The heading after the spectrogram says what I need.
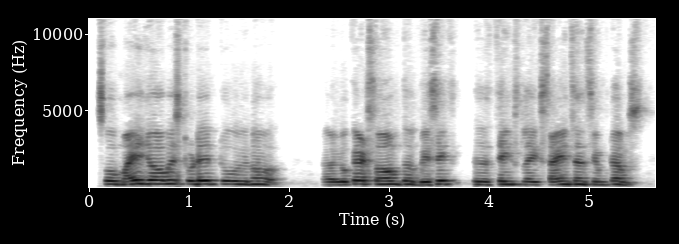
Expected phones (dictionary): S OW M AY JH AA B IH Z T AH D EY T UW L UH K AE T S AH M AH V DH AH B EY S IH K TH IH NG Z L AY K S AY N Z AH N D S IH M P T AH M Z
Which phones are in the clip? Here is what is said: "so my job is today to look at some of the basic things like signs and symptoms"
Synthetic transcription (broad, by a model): S OW M AY JH AA B IH Z T AH D EY T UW L UH K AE T S AH M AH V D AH B EY S IH K T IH NG S L AY K S AY N S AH N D S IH M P T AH M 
